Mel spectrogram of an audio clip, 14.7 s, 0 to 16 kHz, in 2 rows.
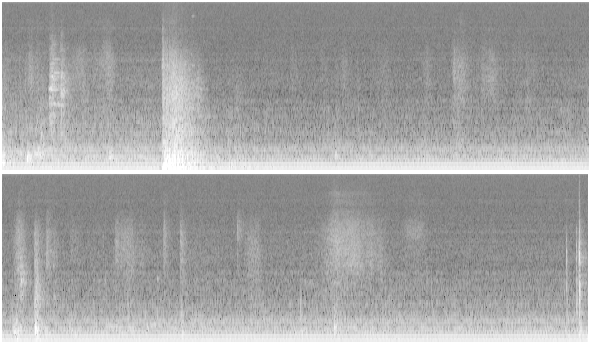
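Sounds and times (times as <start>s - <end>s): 
steady low electrical hum: 0.0s - 14.6s
door shutting with a solid thud: 2.0s - 3.0s.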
